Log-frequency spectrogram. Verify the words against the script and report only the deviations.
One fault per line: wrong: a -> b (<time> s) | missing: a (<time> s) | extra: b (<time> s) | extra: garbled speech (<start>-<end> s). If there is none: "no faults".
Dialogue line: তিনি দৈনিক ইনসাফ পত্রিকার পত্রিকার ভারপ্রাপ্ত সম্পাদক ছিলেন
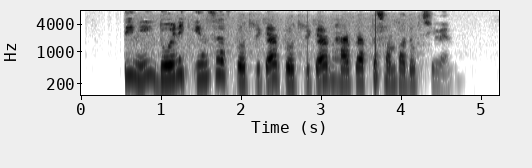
no faults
